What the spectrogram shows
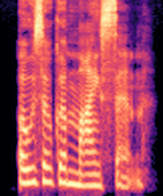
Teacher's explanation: Emphasize my the most. The secondary emphasis is on o. As the syllable with the secondary emphasis, o gets almost as much emphasis as my.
